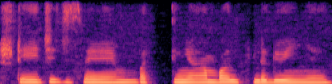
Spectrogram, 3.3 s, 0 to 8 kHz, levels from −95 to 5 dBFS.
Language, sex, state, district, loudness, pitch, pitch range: Hindi, female, Uttar Pradesh, Ghazipur, -16 LUFS, 220 Hz, 220-225 Hz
